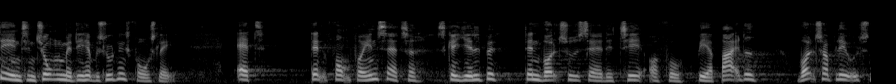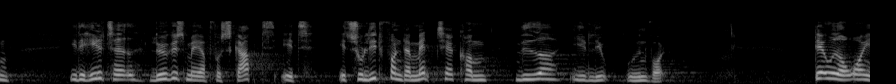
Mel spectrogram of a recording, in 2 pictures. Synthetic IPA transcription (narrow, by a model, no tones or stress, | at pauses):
d̥e̝e̝nt͡sʰenɕo̝̰ːn̩mede̝heɐb̥e̝slud̥̚ne̝ŋsfɒːslɛ̰ɪ | ʔæd̥ː | en̰fɒ̰ːmfɒ̽e̝nsæd̥sɐsɡ̥æjelb̥əd̥enʋɒ̽l̰suð̞ˠsæɾət͡sʰe̝ʔɒfɔ̽b̥e̝ɑ̈b̥ɑ̈ɪ̰d̥ð̞̩ˠʋɒ̽l̰sɒ̽b̥le̝̰ːʊl̩sn̩ | iɾ̥e̝ɦe̝ːlət͡sʰɛð̩ˠløɡ̥ðˠsmeæfɔ̽sɡ̥ɑ̈b̥̚d̥ed̥ | e̝d̥so̝lid̥fɔ̽nd̥æmen̰d̥̚t͡sʰe̝ækʰɒ̽mə | ʋið̞ˠɐːie̝d̥liʊ̰uːð̞ˠn̩ʋɒ̽l̰ | d̥æɐuð̞ˠɒʊ̰ɐ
